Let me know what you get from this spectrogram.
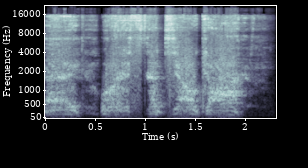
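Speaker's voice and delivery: gruff loud growl. Mocking how Batman talks gruff: imitating a gruff Batman voice. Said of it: "I just don't like him talking gruff when voicing Batman".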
